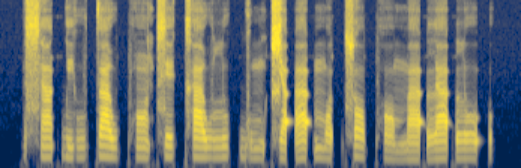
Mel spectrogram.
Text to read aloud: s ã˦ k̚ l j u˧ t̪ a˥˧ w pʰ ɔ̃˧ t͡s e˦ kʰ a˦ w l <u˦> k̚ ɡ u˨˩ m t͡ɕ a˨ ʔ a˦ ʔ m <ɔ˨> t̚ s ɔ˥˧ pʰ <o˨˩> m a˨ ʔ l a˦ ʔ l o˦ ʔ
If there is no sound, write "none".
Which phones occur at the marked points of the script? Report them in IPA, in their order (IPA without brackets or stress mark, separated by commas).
u˦, ɔ˨, ɔ˨˩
